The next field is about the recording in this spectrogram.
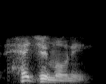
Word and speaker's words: hegemony: There is a word, if I pronounce it correctly, it's hegemony.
